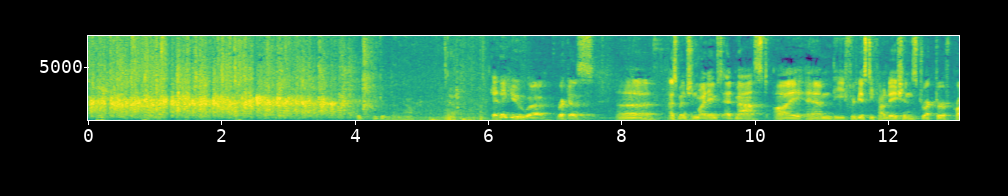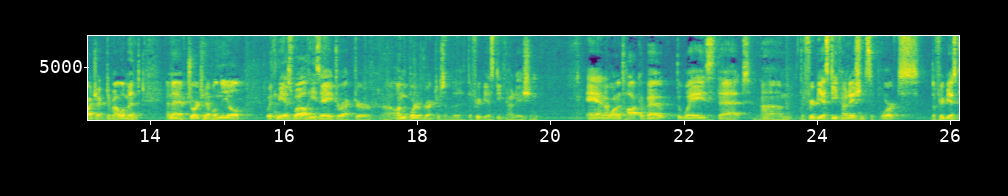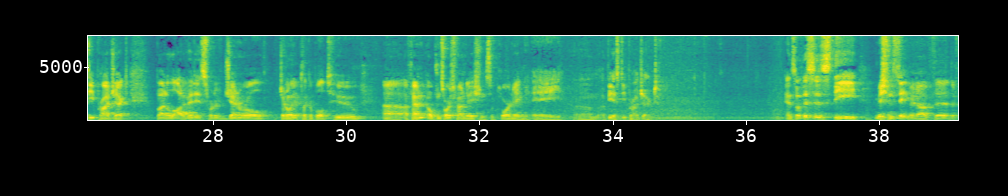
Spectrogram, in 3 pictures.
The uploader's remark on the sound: A recording from vBSDCon 2015 of the talk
